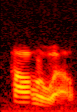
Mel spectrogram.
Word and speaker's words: Hallowell: Hallowell.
